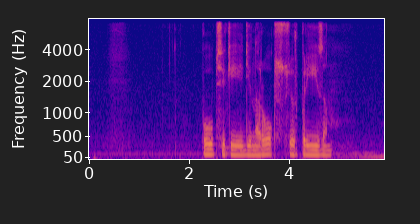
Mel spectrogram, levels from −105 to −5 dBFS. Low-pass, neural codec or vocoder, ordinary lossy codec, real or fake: 7.2 kHz; none; none; real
